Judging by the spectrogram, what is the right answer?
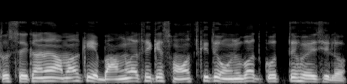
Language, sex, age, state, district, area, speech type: Bengali, male, 18-30, West Bengal, Jalpaiguri, rural, spontaneous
